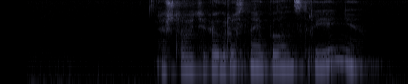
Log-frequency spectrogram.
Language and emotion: Russian, sad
